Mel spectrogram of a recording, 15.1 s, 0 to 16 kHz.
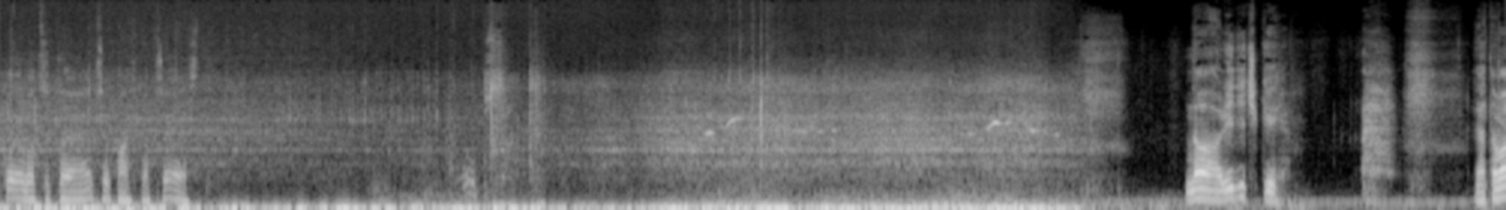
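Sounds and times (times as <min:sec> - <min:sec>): steady low rumble: 0:00.0 - 0:14.6
wind buffeting microphone: 0:05.1 - 0:11.9.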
